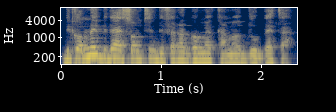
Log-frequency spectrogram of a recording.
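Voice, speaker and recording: A man in his late fifties with a Nigerian accent, giving impassioned political commentary on TV, firing off rhetorical questions and swinging between shouting and low mutters. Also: lively intonation, very fast. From Nigeria (Delta State). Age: 50s.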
